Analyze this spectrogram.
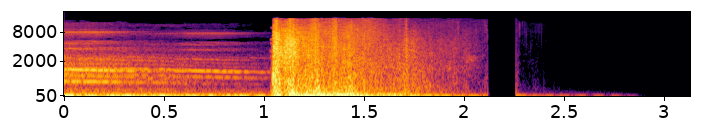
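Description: A body crashes onto a hard floor with a burst of noise.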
